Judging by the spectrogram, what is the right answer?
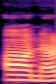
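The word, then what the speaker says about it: honour: तो यहां पर एच जो है ये साइलेंट है इन सारे स्पेलिंग्स में। किस-किस में? आवर, ऑनेस्ट, ऑनर और एयर में।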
